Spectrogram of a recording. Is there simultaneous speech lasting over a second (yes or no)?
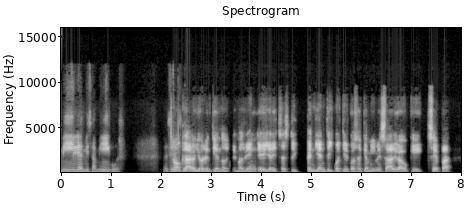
no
